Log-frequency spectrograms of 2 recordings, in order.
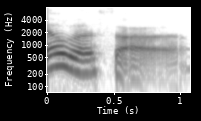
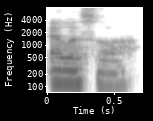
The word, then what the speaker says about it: Ellisar: Hi, Alyssa. You, There's ours. Elisar. you No, slay. not Elissa. Huh? Not Elissa, Elisar.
